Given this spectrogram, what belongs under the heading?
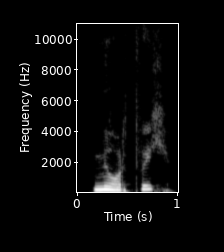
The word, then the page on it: мёртвый: [ˈmʲo̞rtvɨ̞j]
